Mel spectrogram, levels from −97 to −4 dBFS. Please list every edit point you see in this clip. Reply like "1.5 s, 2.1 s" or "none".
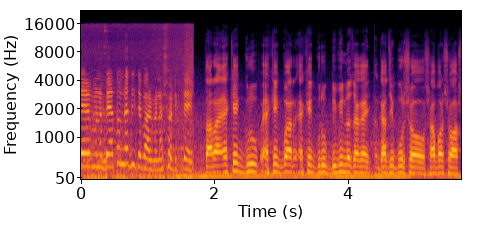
1.7 s, 4.4 s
